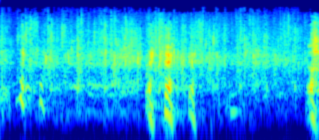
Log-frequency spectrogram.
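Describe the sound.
An audience applauds steadily, a dense patter of many hands clapping at moderate volume, with a few voices calling out and cheering over the clapping.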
